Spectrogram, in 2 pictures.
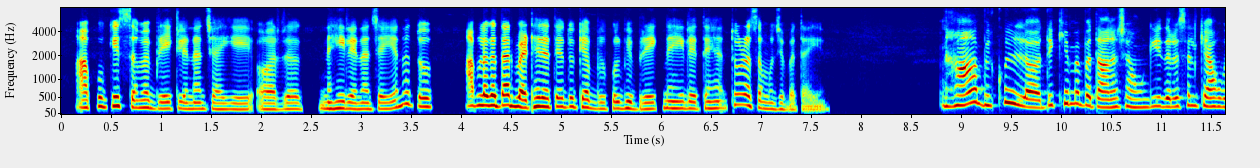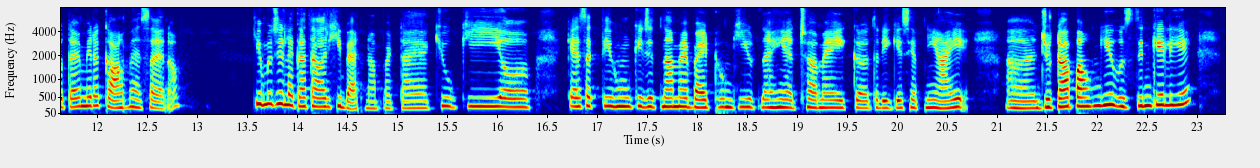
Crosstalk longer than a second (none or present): none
